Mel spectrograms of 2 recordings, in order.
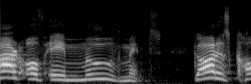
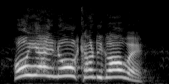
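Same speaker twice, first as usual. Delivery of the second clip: high, loud, smug know-it-all mock Irish voice. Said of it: "all the smug Irish people".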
